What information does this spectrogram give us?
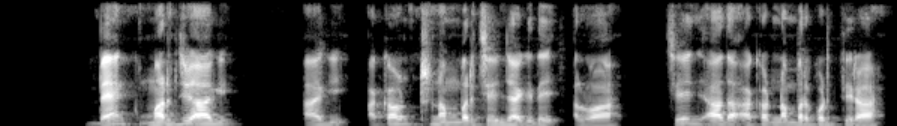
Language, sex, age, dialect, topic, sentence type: Kannada, male, 36-40, Coastal/Dakshin, banking, question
